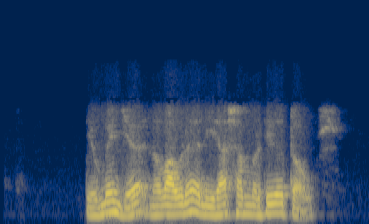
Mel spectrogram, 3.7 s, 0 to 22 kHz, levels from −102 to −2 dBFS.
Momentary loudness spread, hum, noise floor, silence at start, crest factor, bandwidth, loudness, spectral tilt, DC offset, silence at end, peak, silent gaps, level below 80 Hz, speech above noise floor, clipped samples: 11 LU; none; -85 dBFS; 0.85 s; 16 dB; 3.9 kHz; -22 LUFS; -11.5 dB/octave; under 0.1%; 0.4 s; -8 dBFS; none; -60 dBFS; 64 dB; under 0.1%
